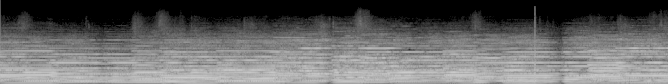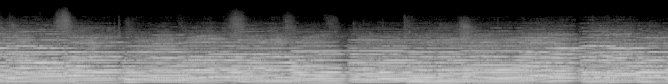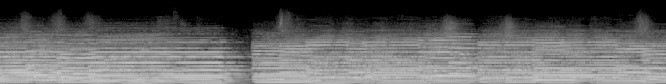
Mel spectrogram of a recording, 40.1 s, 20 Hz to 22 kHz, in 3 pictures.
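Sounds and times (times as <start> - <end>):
pipe organ playing a hymn: 0.0 - 40.0.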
